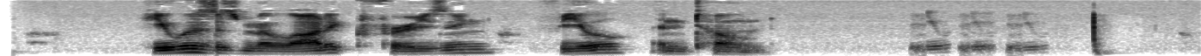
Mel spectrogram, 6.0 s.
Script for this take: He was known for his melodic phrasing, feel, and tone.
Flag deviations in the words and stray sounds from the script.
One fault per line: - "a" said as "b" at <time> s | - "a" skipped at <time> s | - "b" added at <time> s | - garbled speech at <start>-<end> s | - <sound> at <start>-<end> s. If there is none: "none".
- "known for" skipped at 1.1 s
- laugh at 4.5-5.2 s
